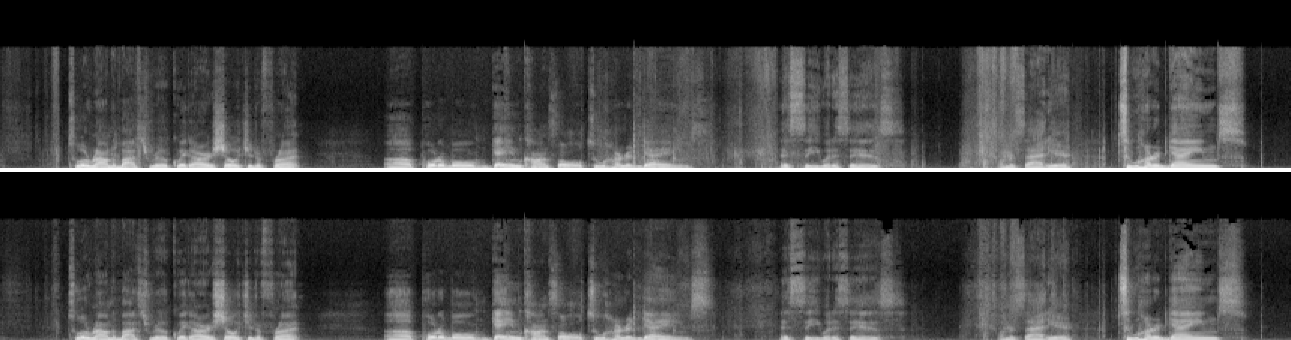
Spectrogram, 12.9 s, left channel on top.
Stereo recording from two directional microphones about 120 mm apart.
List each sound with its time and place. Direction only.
0.7 s speech: 40° left (ahead or behind)
7.3 s speech: 60° left (ahead or behind)
9.8 s a sound: 55° left (ahead or behind)
10.1 s speech: 45° left (ahead or behind)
